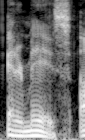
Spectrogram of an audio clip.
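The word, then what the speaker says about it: Hermès: And same thing is true with this Hermes envelope. Was that good? Good pronunciation? – That was pretty good.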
